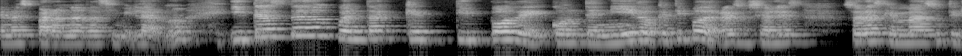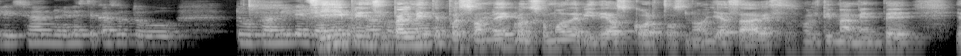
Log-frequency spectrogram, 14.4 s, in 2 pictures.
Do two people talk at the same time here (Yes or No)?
Yes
